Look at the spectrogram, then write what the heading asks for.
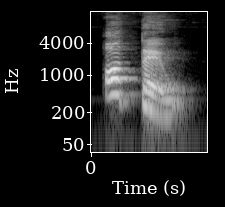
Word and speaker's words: hotel: Hotel. Eu escrevo como? H-O-T-E-L. Mas a pronúncia sai como se eu escrevesse como? O-T-E-L.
